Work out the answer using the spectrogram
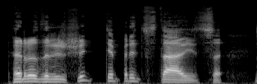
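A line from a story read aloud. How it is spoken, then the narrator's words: Laughing. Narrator (Russian): засмеялся он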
